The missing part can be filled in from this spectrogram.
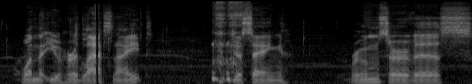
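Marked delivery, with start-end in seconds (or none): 3.5-4.7 very disinterested, indifferent tone. A game master voices someone knocking at the players' door, a very disinterested voice. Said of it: "hear a a very disinterested voice".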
